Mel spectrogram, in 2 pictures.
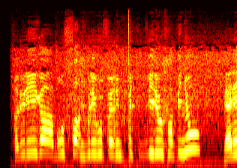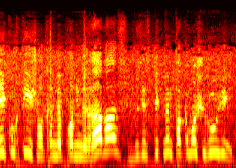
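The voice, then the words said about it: Strong regional French accent. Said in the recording (French): “il faut avoir une maîtrise en accent régional”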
